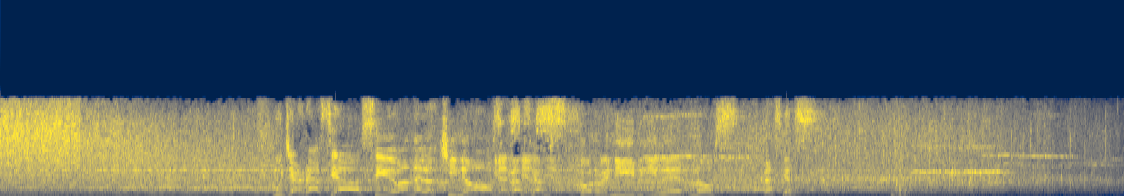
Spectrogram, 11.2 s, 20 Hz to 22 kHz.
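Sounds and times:
audience clapping and cheering for a band at an outdoor stage: 0:00.0 - 0:11.2
crowd noise at an outdoor rock concert: 0:00.0 - 0:11.2
speech: 0:02.8 - 0:08.1.

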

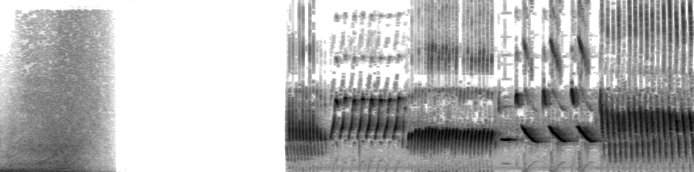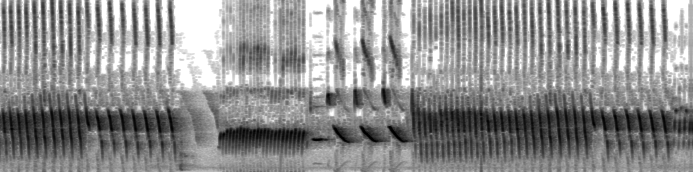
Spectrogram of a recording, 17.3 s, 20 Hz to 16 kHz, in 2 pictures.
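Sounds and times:
Atlantic canary of the loper type singing buzzy notes and long rolling trill: 0:03.6 - 0:17.3.

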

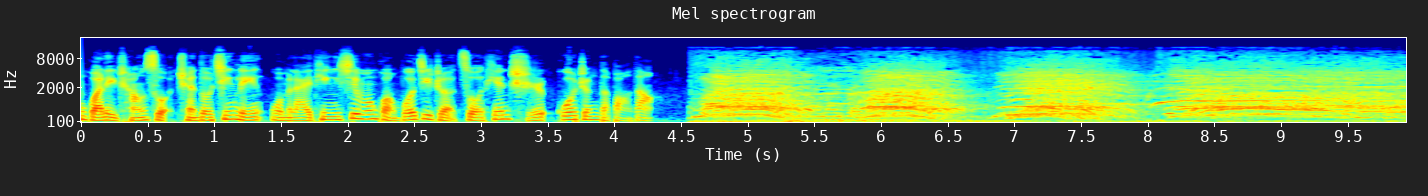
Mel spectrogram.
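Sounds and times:
speech: 0:00.0 - 0:04.9
residents cheering and shouting at a residential compound gate as a lockdown ends: 0:04.6 - 0:09.9.

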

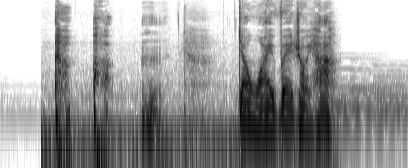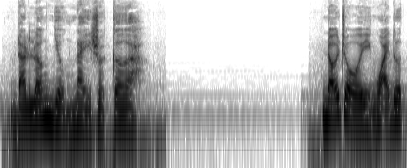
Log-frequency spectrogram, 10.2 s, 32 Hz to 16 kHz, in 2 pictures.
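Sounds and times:
elderly woman coughing: 0:00.6 - 0:02.2
speech: 0:01.8 - 0:02.2, 0:03.0 - 0:04.3, 0:05.2 - 0:06.9, 0:09.1 - 0:10.1.

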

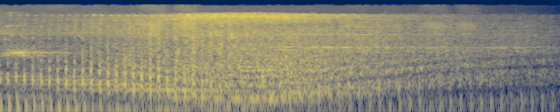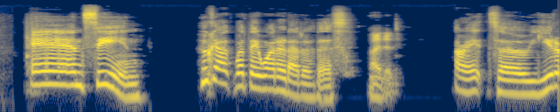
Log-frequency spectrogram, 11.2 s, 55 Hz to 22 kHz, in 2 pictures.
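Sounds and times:
evacuation helicopter rotor thumping: 0:00.0 - 0:05.8
speech: 0:06.0 - 0:11.1.

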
